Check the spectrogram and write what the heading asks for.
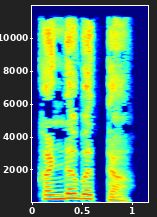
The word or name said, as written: ಗಂಡುಭತ್ತ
